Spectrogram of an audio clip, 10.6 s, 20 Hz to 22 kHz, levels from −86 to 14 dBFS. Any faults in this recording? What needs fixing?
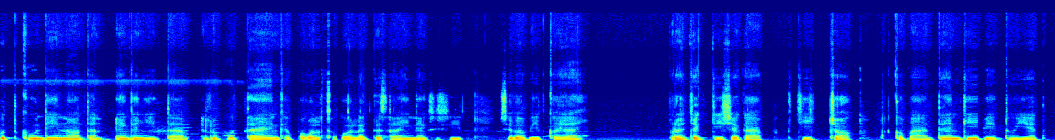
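Two brief patches of the speech turn into a hissy, smeared buzz: from 3.16 to 3.36 s, about 98 ms of gaps scattered across 195 ms with runs up to around 40 ms, and from 9.73 to 9.77 s, 45 ms right after "projectisiekab chichok kobaten". These are lost LE Audio frames: the LC3 decoder concealed each gap by replaying the previous spectrum with random signs. Preventing this means strengthening the Bluetooth link with less interference, a shorter distance or more retransmission headroom.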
